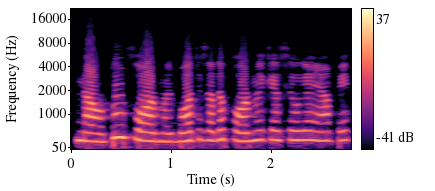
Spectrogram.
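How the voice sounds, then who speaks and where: A woman with an Indian accent teaching an English lesson, reading example sentences slowly and then explaining them in quick, chatty Hindi with frequent check-ins. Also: high voice, little pitch movement, rough recording.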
